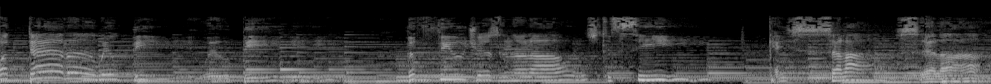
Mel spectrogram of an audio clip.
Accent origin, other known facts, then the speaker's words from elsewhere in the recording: Hong Kong; 因為我哋香港人唔好興，就呢個係真嘅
